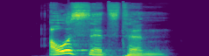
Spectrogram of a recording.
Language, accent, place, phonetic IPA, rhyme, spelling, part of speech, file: German, Germany, Berlin, [ˈaʊ̯sˌzɛt͡stn̩], -aʊ̯szɛt͡stn̩, aussetzten, verb, De-aussetzten.ogg
- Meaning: inflection of aussetzen: 1. first/third-person plural dependent preterite 2. first/third-person plural dependent subjunctive II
